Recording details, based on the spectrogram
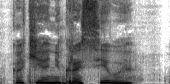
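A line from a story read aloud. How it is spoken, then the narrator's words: Breathless admiring exclamation. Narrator (Russian): Выдохнула я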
